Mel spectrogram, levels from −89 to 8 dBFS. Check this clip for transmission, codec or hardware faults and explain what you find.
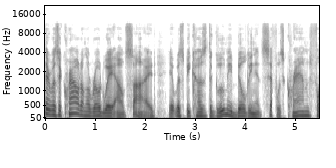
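One fault is audible near the end of the speech. From 4.50 to 4.53 s there is damaged data in the compressed stream. It lasts about 33 ms. Some of the coded bytes at this point are wrong. The decoder cannot make sense of the affected frames. It loses sync and scans ahead for the next valid frame header before decoding picks up again. What comes out is a brief chirp, squawk, click or short hole in the speech.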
